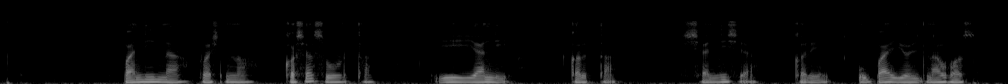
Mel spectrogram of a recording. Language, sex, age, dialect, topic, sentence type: Marathi, male, 18-24, Northern Konkan, banking, statement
